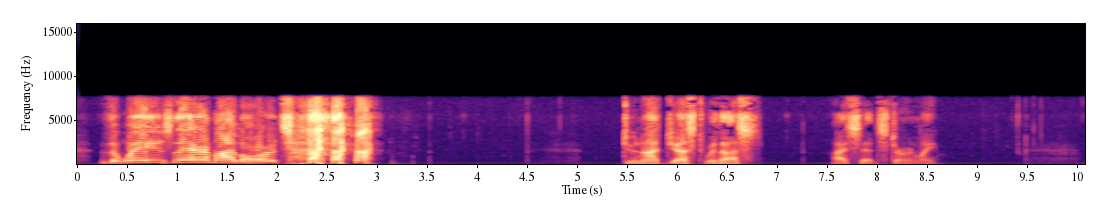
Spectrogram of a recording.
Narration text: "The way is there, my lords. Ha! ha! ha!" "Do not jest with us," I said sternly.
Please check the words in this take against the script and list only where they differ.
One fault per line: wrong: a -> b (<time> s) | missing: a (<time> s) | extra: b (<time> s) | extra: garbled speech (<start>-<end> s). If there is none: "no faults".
no faults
